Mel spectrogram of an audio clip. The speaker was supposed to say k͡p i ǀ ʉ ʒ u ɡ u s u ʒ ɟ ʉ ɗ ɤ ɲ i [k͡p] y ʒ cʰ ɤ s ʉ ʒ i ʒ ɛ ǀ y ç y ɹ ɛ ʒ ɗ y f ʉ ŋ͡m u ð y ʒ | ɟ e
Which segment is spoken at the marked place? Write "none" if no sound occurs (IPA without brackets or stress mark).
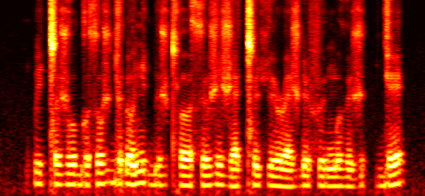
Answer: ɡ͡b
